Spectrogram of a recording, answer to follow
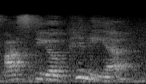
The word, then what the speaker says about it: osteopenia: is I think is how is it actually pronounced and it's osteopenia and I have been very blessed because I at that point wanted to make sure that I stayed strong.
